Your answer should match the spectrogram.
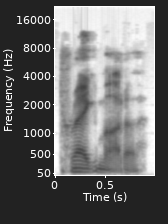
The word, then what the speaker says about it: Pragmata: I heard that it's actually supposed to be pronounced pragmata.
